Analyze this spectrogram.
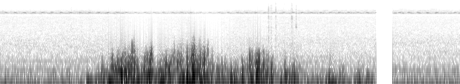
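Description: Leaves rustle as a plant is handled.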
